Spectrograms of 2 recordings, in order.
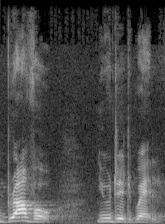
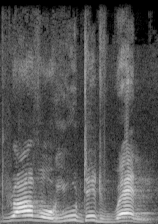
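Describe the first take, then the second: First: It is said plainly, like a statement. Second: It is said with strong, exclamatory emphasis.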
